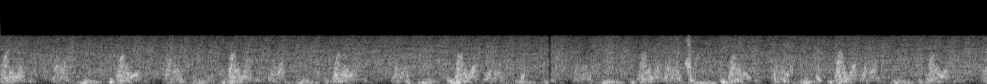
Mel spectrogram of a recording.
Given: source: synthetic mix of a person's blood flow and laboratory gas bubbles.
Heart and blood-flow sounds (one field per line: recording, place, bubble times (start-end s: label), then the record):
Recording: Doppler ultrasound of blood flow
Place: precordium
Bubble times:
5.17-5.29 s: bubbles
6.75-7.00 s: bubbles
7.72-7.95 s: bubbles
8.14-8.24 s: bubbles
From the record:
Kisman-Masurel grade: 122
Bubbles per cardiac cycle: 1 to 2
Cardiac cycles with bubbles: 10 to 50%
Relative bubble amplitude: moderate (0.250 to 0.450)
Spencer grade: 2 (many but less than half of the cardiac periods contain bubble signals, singularly or in groups)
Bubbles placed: only in the low amplitude regions of the cardiac cycle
